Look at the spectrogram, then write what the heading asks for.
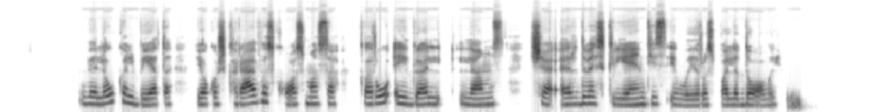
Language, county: Lithuanian, Kaunas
